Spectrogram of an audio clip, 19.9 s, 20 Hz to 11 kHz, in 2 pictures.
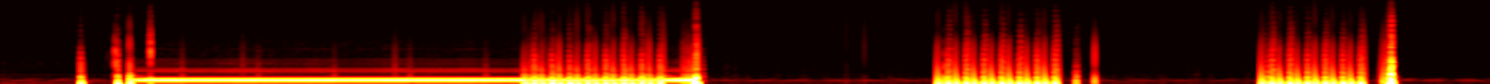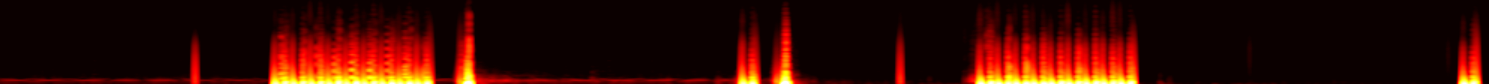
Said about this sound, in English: here's what a call to a disconnected number would have sounded like in the Trinity step in September 1970.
